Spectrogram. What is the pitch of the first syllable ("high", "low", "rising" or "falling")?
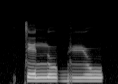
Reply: high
